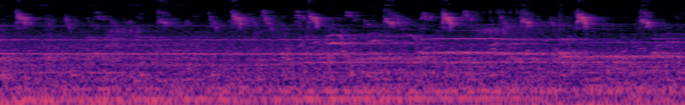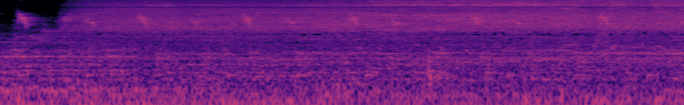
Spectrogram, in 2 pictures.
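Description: Small birds chirping, short high calls about twice a second. About halfway through, a steady high hiss comes in suddenly and covers the upper range, with the chirps still faintly heard under it.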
